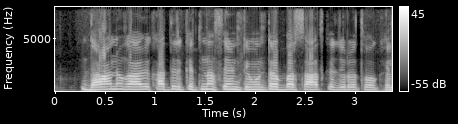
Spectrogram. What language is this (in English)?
Bhojpuri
